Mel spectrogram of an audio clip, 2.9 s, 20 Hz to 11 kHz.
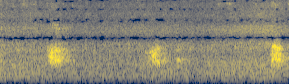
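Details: At Lighthouse Field State Beach, Rowdy Joe, a 7-month-old Boston Terrier, and Casey, a 2-year-old German Shorthair Pointer, play in the waves. Three sharp, separate barks, spaced one to one and a half seconds apart, ring out over constant crashing surf.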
